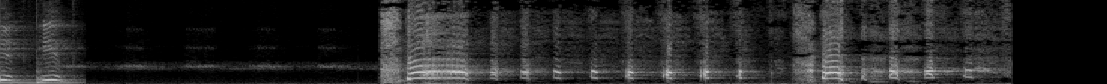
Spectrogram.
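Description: High-pitched laughter: a quick run of 'ha-ha' bursts, about four a second, that stops abruptly near the end, after a brief vocal sound at the start.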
